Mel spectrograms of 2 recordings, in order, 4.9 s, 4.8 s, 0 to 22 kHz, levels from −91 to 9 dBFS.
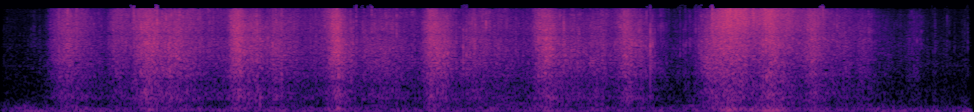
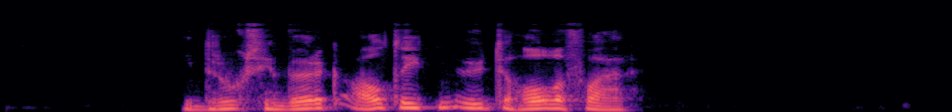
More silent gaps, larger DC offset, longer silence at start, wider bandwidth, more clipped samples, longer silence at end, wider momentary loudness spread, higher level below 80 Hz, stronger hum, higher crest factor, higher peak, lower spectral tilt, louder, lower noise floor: neither; neither; second, 0.25 s vs 0.95 s; first, 18 kHz vs 9.4 kHz; neither; second, 0.25 s vs 1.6 s; about the same, 12 LU vs 11 LU; second, -66 dBFS vs -60 dBFS; neither; about the same, 24 dB vs 20 dB; about the same, -8 dBFS vs -6 dBFS; second, 2.5 dB/octave vs -7.5 dB/octave; second, -29 LUFS vs -24 LUFS; second, -55 dBFS vs under -90 dBFS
